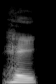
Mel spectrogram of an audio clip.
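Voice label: "hei3", Cantonese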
